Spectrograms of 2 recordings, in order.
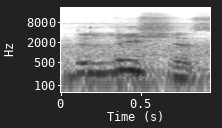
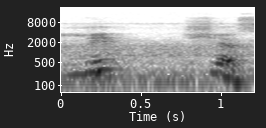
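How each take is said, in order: First: delicious said whole, weight on LI; de-LI-cious, middle syllable stressed in delicious. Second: delicious slowly as de, li, cious; pauses between the three pieces of delicious; split into syllables. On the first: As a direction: join up delicious and lean on the middle. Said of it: "तो ली पे जो है". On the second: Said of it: "कितने syllable हैं". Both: Shown as a demonstration.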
